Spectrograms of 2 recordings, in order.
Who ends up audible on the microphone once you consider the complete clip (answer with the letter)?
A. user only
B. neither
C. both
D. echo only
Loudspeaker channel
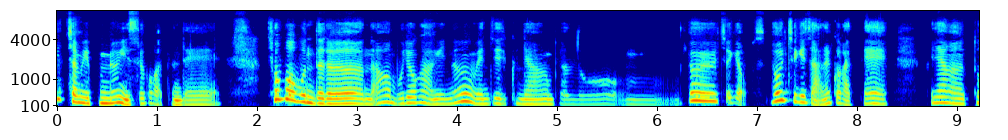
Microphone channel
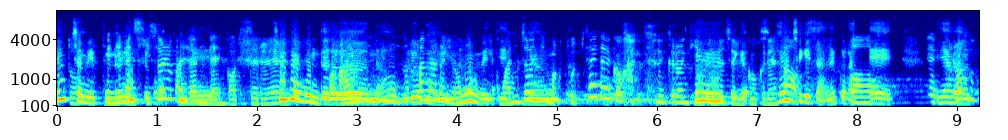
C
